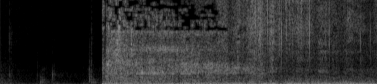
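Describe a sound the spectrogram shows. Heavy machinery gears grind and clank loudly.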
